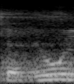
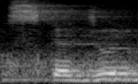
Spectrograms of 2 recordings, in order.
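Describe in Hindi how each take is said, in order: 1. यह शब्द 'sh' ध्वनि से शुरू होता है। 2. यह शब्द 'sk' ध्वनि से शुरू होता है। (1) "शेड्यूल भी बोल सकते हैं" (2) "सर इसको हम स्केड्यूल भी बोल सकते हैं"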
